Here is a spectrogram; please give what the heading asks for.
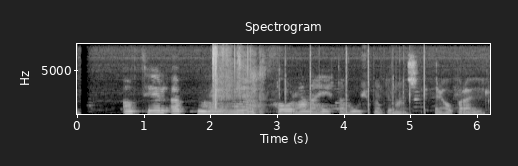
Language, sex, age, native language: Icelandic, other, 12, Icelandic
